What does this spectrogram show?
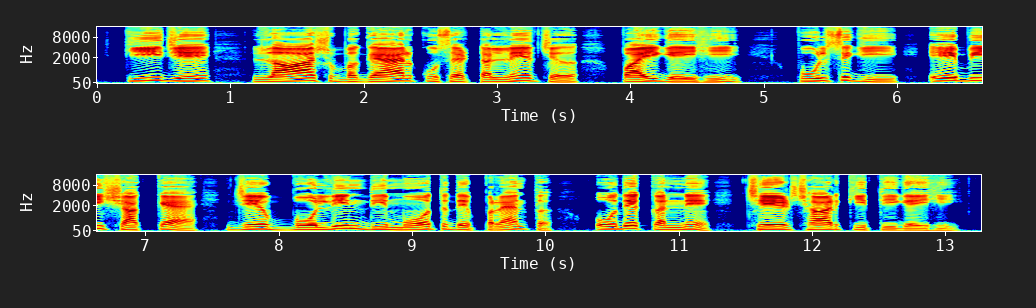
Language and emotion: Dogri, neutral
